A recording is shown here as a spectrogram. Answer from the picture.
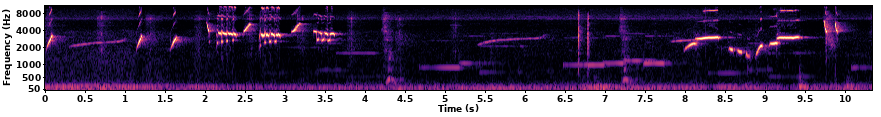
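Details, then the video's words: White-rumped shama (murai batu jabrik), a main prize winner, singing at the Piala Ronggolawe Cup 1 song competition in Gelanggang Pemuda Mataram, Lombok. Clear whistled slurs, then a rapid burst of sharp notes, a pause, and another varied whistled phrase over a low hum. "Suara Burung : Murai Batu Jabrik"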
